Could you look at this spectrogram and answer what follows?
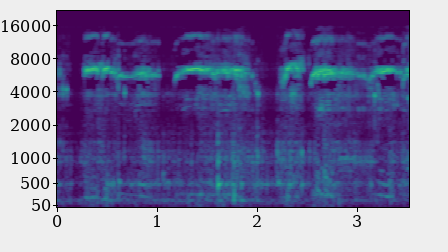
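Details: Nest box fight between resident common swifts and an intruder, July 2012: drawn-out shrill screeching phrases lasting up to a second, running almost continuously with slight dips, very close.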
